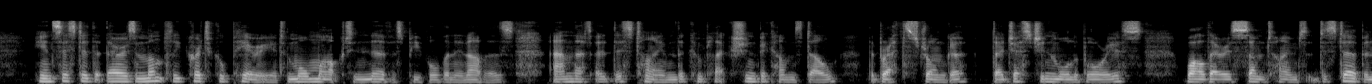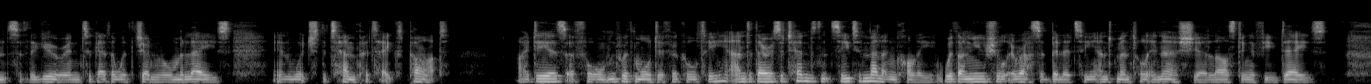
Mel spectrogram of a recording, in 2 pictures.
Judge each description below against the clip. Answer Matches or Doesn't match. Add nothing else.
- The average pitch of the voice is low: Matches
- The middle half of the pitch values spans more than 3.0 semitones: Doesn't match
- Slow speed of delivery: Doesn't match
